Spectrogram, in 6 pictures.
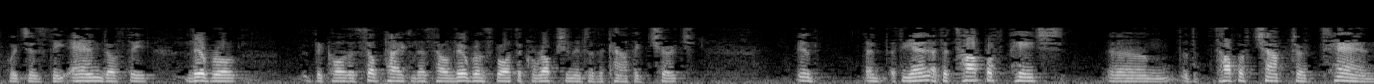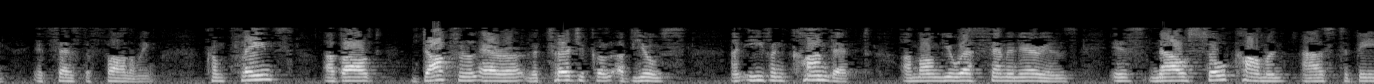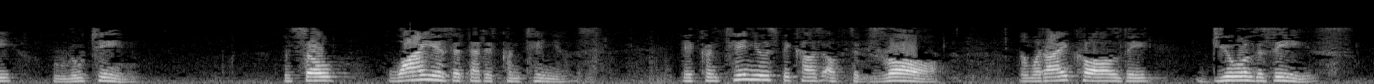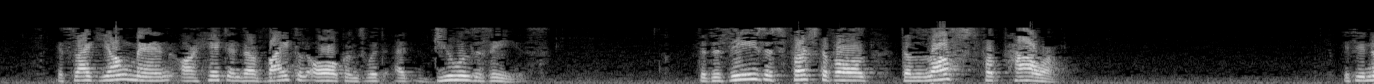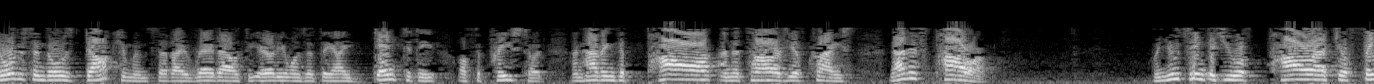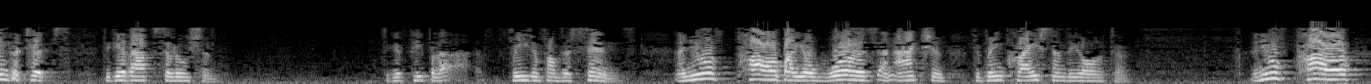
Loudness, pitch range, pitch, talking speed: -13 LUFS, 150-190 Hz, 170 Hz, 125 wpm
